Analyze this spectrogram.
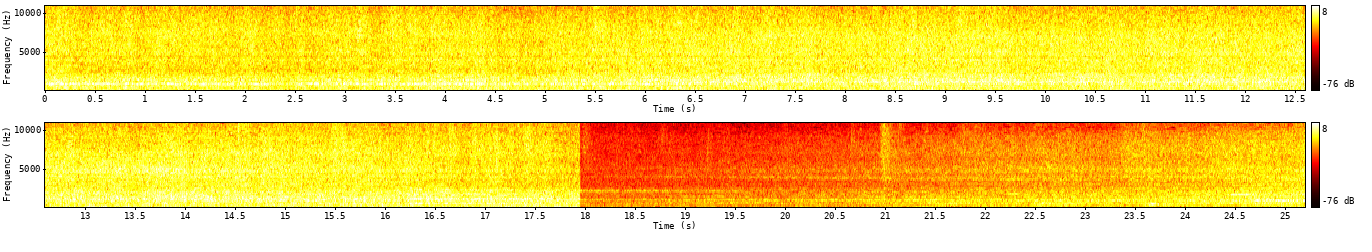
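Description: Stuttgart S-Bahn electric multiple unit pulling into and standing at an underground station platform: a steady loud rumble and hum. About three-quarters of the way through the sound cuts off abruptly to much quieter station noise, then a low rumble builds steadily as the next S-Bahn train approaches.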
